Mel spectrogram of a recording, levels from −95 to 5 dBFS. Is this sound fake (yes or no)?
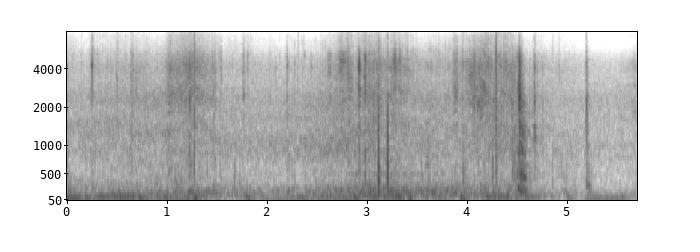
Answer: no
